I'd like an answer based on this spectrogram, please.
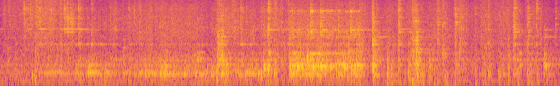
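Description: Metal parts clinking and rattling as they are handled, a string of short clicks with a brief ringing squeak about three seconds in.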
